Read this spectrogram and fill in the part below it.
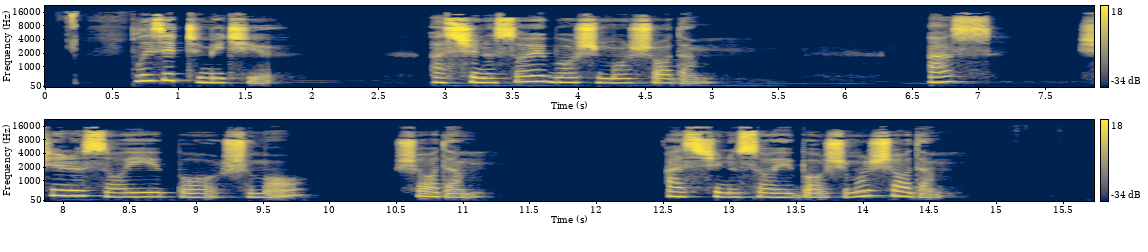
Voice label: Pleased to meet you, Tajik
